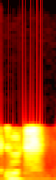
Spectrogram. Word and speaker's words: Kutz: Entonces, si ya tenemos la sílaba tsu, el valor de la sílaba tsu, la última vocal por cierto, la última vocal de las sílabas no se pronuncia.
